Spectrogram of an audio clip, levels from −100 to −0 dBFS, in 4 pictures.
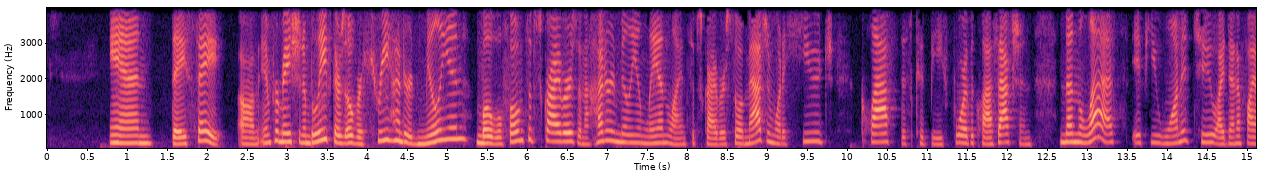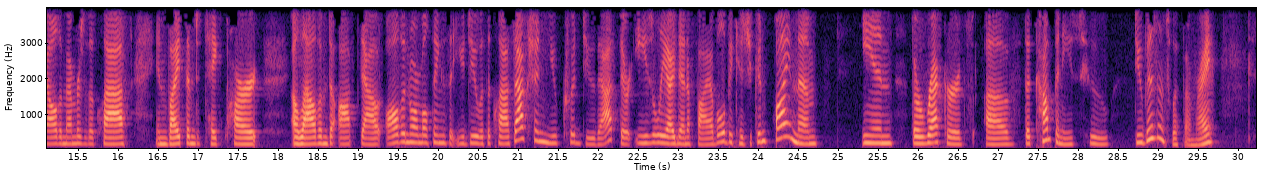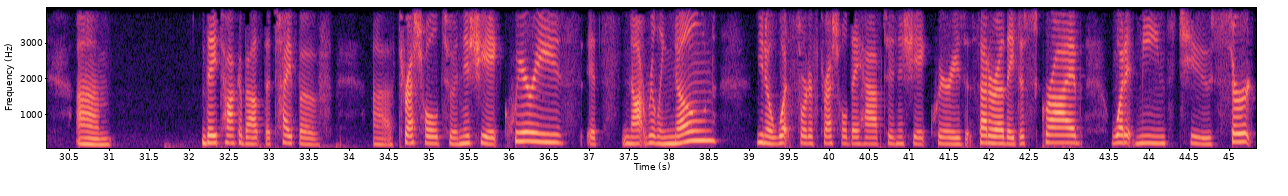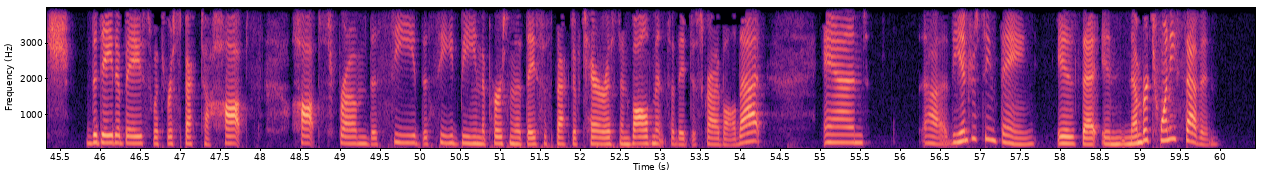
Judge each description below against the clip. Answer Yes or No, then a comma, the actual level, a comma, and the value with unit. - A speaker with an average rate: Yes, average, 160 wpm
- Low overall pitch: No, high, 195 Hz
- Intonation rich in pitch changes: No, average, 3.6 semitones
